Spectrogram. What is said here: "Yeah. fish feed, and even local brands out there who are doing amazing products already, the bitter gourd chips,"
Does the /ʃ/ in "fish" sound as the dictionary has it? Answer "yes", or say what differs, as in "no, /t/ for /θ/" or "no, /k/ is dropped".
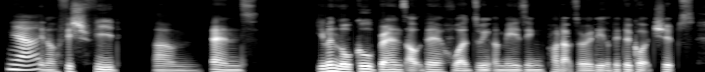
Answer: yes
